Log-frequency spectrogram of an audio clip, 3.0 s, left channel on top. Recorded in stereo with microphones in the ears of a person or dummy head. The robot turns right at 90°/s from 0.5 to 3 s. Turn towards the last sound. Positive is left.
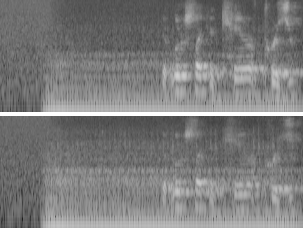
turn(degrees=115)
